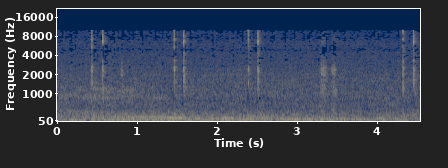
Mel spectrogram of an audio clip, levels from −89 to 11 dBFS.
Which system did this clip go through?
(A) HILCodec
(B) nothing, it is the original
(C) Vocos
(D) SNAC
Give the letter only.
B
